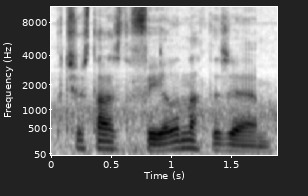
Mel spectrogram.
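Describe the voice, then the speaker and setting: A man's voice: fairly low pitch, lively intonation, fairly quick, noisy background. A man investigating the paranormal, calling out to spirits and joking wryly to camera, outdoors in woods at night. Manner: dry, wry humor.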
